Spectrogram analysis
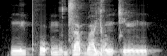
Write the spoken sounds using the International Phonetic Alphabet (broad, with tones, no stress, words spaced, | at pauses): n̪i˧pʰo˦ʔ mu˦d͡za˥˧ ba˥˧jɔ˥˧nt͡ɕẽ˧ŋ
